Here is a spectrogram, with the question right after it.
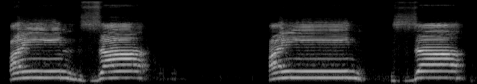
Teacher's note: عین جو ہے واسطے حلق سے اس کا مخرج ہے.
